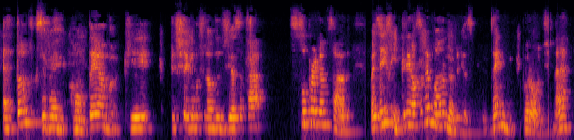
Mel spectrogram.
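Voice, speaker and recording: A woman's voice: fairly high pitch, lively intonation, moderate pace. A woman host chatting in a reflective, conversational way, sharing her own experience over a video call. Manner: reflective, chatty, tags lines with "né?". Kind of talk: casual conversation. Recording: echoey room.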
